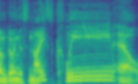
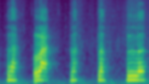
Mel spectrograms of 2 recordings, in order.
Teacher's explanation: So I'm doing this nice clean L. This L that flips gracefully into the A.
